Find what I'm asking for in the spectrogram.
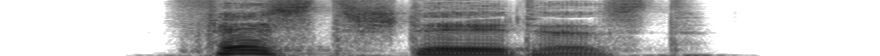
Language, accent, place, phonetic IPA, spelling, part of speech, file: German, Germany, Berlin, [ˈfɛstˌʃtɛltəst], feststelltest, verb, De-feststelltest.ogg
- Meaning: inflection of feststellen: 1. second-person singular dependent preterite 2. second-person singular dependent subjunctive II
